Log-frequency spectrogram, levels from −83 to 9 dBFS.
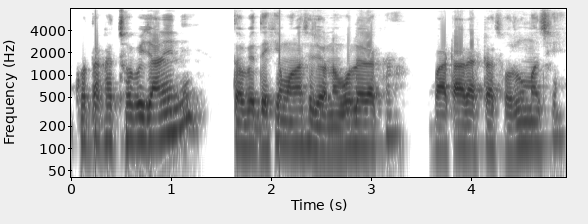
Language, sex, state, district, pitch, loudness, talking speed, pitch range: Bengali, male, West Bengal, Paschim Medinipur, 115 Hz, -14 LUFS, 170 wpm, 105-135 Hz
